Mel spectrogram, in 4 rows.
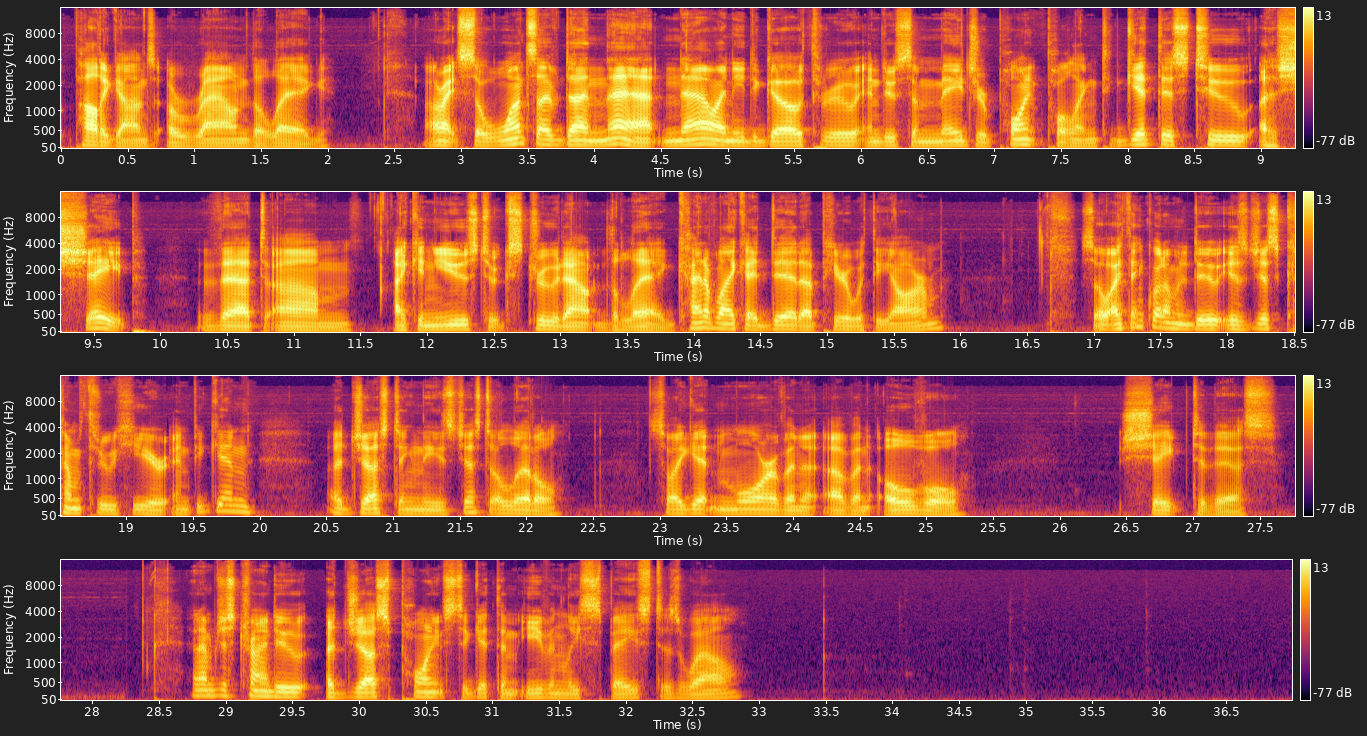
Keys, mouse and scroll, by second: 0.1 middle click, 2.8 scroll up 2, 3.9-4.2 scroll up 1, 4.4 middle click, 5.2 scroll down 3, 5.5 middle click, 6.8-7.2 scroll down 2, 7.2 middle click, 12.0 middle click, 15.6 scroll down 1, 17.6 right click, 20.4 click, 20.4 click, 22.0 right click, 22.8 click, 24.4 right click, 25.4 click, 27.0 right click, 27.6 click, 27.7 click, 29.2 click, 31.8 right click, 32.6 click, 34.9 right click, 36.0 click.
